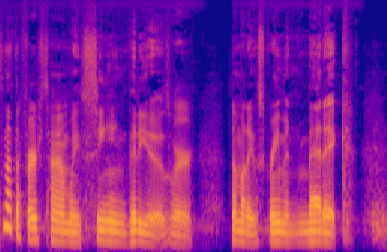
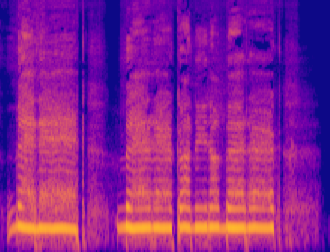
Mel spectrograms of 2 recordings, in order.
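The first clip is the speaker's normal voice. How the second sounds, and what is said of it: Screaming. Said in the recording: “He's screaming,”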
